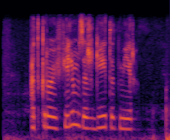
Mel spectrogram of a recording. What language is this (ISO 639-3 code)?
rus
